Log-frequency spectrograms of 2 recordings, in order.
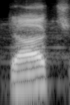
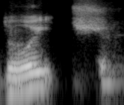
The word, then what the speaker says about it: Deutsch: People don't know uh Pennsylvania Dutch is because they couldn't pronounce Deutsch or they mispronounced Deutsch. So, people think of Pennsylvania Dutch and they think that's like they're descendants of the Dutch. It's not accurate. They're actually German. They just it was mispronounced the word.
